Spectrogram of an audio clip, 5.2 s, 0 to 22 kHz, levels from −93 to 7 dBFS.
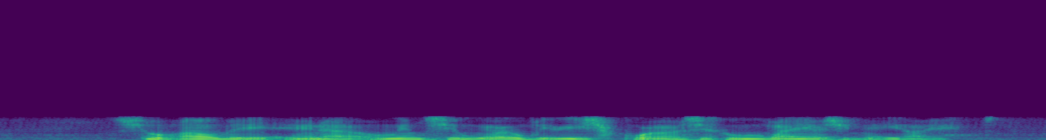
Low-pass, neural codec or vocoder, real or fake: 3.6 kHz; codec, 24 kHz, 0.9 kbps, WavTokenizer, small release; fake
